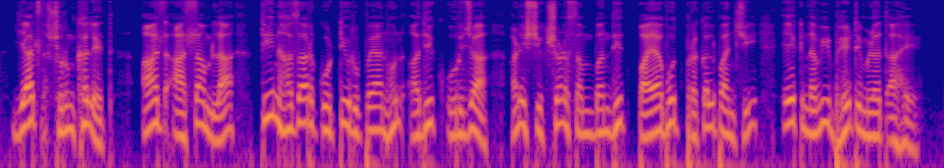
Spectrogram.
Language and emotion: Marathi, neutral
